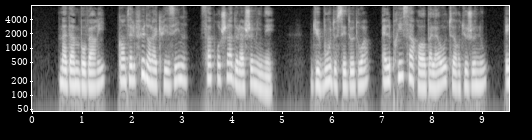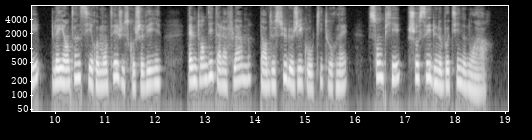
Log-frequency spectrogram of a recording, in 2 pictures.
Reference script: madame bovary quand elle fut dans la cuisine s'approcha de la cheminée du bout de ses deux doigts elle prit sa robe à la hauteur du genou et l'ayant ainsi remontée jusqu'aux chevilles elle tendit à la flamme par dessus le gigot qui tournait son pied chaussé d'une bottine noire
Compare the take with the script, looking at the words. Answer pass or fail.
pass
